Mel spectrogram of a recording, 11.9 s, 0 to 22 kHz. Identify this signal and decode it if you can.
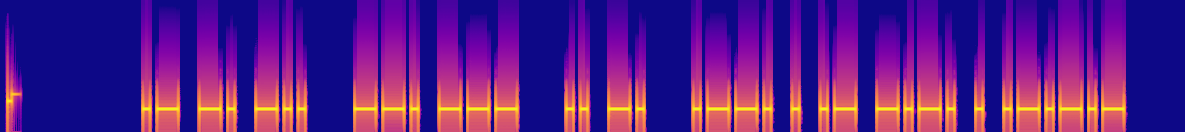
Morse code, heard as a keyed tone, about 17 wpm, 700 Hz. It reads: AND GO IN PEACE.
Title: Sentences from Top 1500 Words 17wpm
